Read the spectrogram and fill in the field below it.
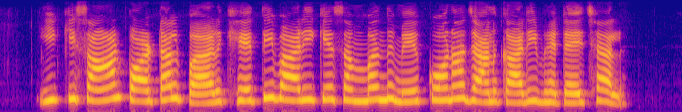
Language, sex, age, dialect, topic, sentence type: Maithili, female, 25-30, Eastern / Thethi, agriculture, question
